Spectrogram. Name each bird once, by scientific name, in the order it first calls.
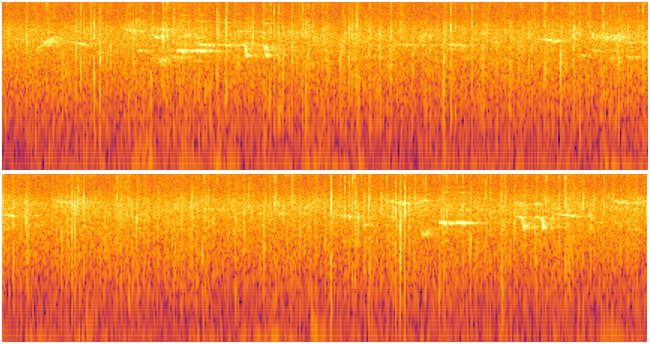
Drepanis coccinea, Himatione sanguinea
